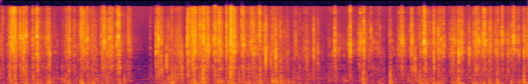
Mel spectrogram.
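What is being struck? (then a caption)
Plastic computer keyboard. Both hands type with their fingertips on a full-size, hollow black plastic Logitech keyboard, making a rapid stream of bright, clattering key clicks. The typing runs steadily apart from a brief pause just before the two-second mark, with each click short and dry.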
